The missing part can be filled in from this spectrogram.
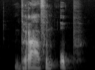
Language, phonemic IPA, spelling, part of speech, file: Dutch, /ˈdravə(n) ˈɔp/, draven op, verb, Nl-draven op.ogg
- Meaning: inflection of opdraven: 1. plural present indicative 2. plural present subjunctive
